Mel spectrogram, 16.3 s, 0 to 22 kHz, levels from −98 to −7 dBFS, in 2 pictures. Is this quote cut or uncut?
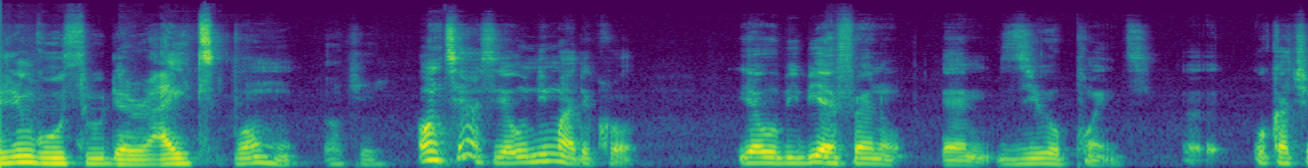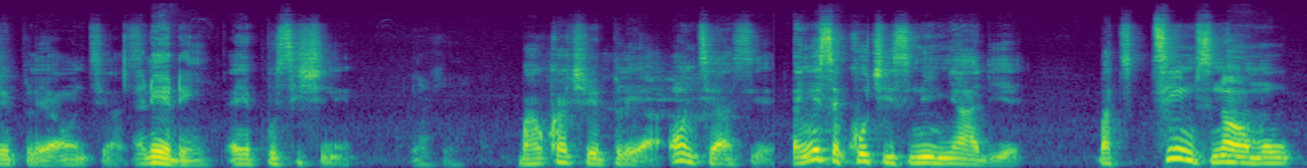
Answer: cut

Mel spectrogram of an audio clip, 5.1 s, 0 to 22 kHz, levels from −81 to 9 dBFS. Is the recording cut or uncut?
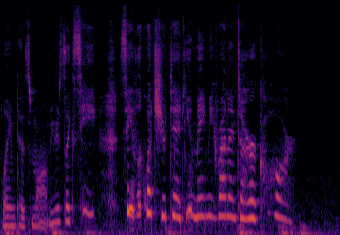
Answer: uncut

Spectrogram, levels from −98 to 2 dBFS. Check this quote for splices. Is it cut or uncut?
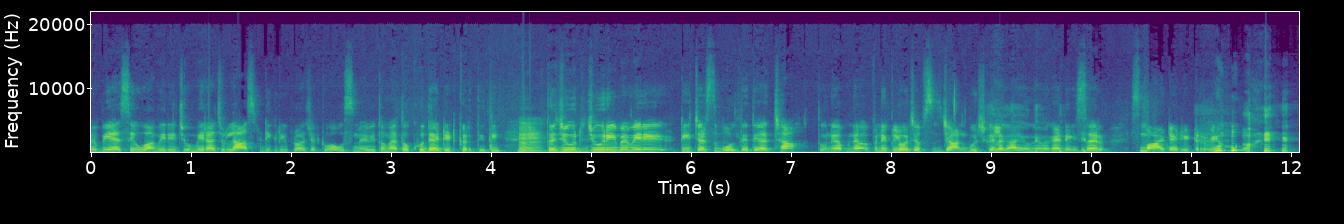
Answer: uncut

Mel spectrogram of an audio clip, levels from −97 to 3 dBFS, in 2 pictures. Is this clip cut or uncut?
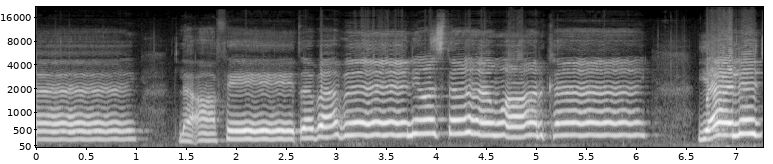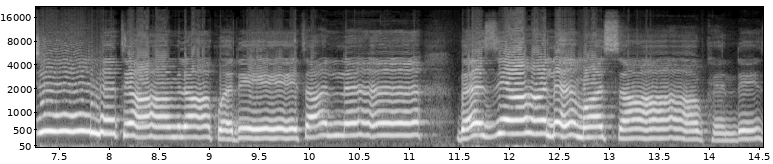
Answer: uncut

